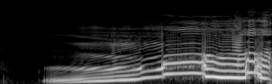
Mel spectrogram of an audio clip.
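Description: A man imitates a cow, drawing out one long, rising, nasal moo that climbs in pitch over a couple of seconds, heard alone and close.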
